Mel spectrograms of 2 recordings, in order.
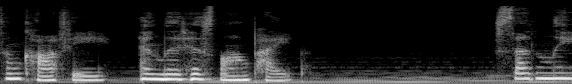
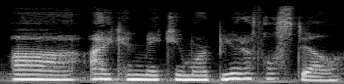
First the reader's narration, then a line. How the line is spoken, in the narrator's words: said he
